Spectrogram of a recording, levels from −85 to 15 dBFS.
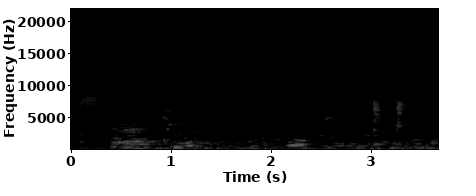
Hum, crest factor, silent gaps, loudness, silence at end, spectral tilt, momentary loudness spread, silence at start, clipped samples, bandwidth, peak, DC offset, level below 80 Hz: none; 20 dB; none; -60 LUFS; 0 s; -5 dB/octave; 9 LU; 0.1 s; under 0.1%; 12 kHz; -42 dBFS; under 0.1%; -84 dBFS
